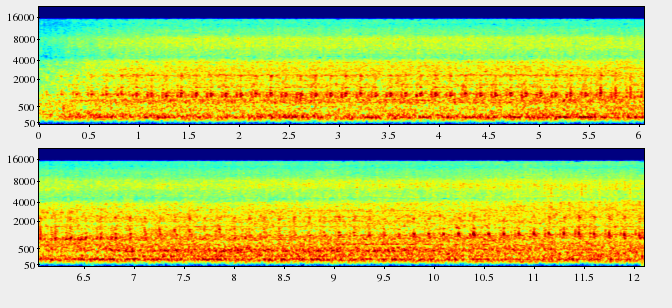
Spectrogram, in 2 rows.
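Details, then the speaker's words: 1998 Chevy 350, 180,000 miles, idling after a few minutes of warm-up with 50 to 55 psi oil pressure: a steady even knock about three per second, softer than cold but clear; owner wonders if water pump or front pulleys cause it. "it's definitely still knocking not as loud is there any chance it could be the water pump or any of these other pulleys in the front that's knocking"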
